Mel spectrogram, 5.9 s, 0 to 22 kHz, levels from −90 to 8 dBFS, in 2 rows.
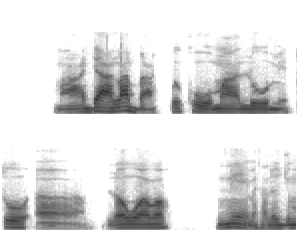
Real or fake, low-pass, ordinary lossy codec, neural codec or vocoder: real; 7.2 kHz; none; none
